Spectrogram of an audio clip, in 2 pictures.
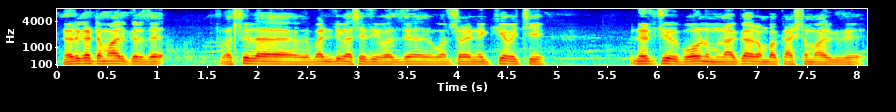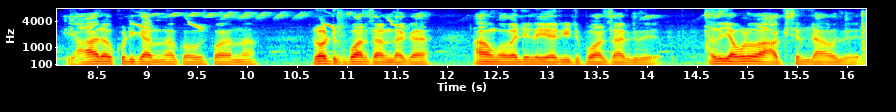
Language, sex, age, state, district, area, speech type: Tamil, male, 60+, Tamil Nadu, Kallakurichi, urban, spontaneous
